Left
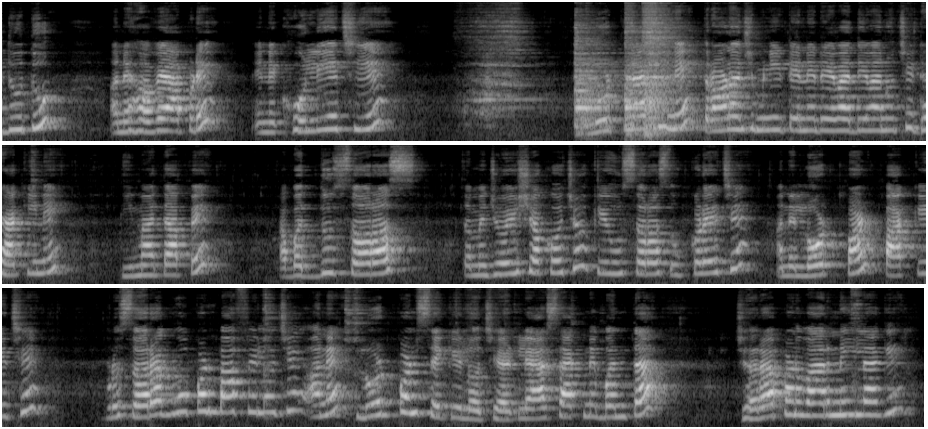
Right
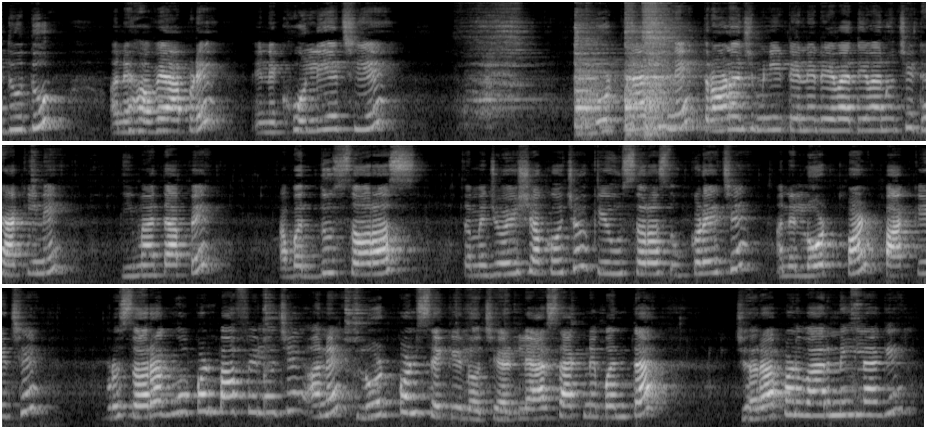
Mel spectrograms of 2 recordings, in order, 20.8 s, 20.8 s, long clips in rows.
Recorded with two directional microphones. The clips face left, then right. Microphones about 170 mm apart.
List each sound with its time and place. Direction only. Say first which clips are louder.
0.0 s a woman's voice: left 3 dB; 25° left (ahead or behind)
4.6 s a woman's voice: left 2 dB; 20° left (ahead or behind)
